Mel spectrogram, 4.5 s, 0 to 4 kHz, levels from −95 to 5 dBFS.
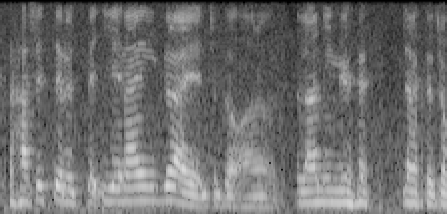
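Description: At 2.84 to 2.96 s and again at 3.82 to 4.02 s, comfort noise in place of the background replaces the room hiss with a flat, featureless noise, about 5 dB then about 3 dB quieter, likely from discontinuous transmission. Unlike a dropout, the pause never goes silent.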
